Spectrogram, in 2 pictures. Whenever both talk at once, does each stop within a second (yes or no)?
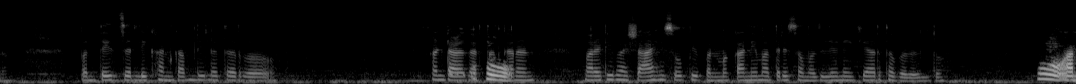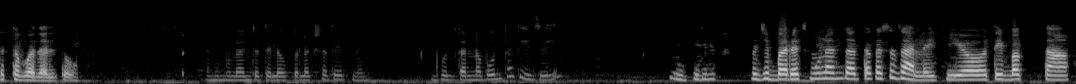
yes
